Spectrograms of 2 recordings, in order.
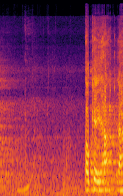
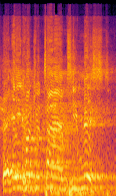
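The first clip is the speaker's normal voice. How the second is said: motivational preaching; 5 semitones higher than usual. Real, not acted. Motivational speaker to audience on Jordan's misses, preaching emphatically. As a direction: drive each phrase home like a preacher, with weighty pauses.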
